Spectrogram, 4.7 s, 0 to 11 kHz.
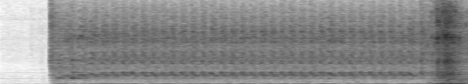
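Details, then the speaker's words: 2008 Ford E350 diesel van, first start after an engine rebuild, on a battery charger: cranking catches into a steady, rough rumble with even clatter. Oil pressure comes up; IPR is a little high from air in the system. "Oh, that's a thing of beauty right there. We got oil pressure."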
